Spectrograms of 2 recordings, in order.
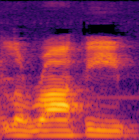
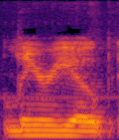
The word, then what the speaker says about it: Liriope: Monkey grass, some people call it Liriope. I've always heard it Lirapi, but Liriope is another way people pronounce it.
